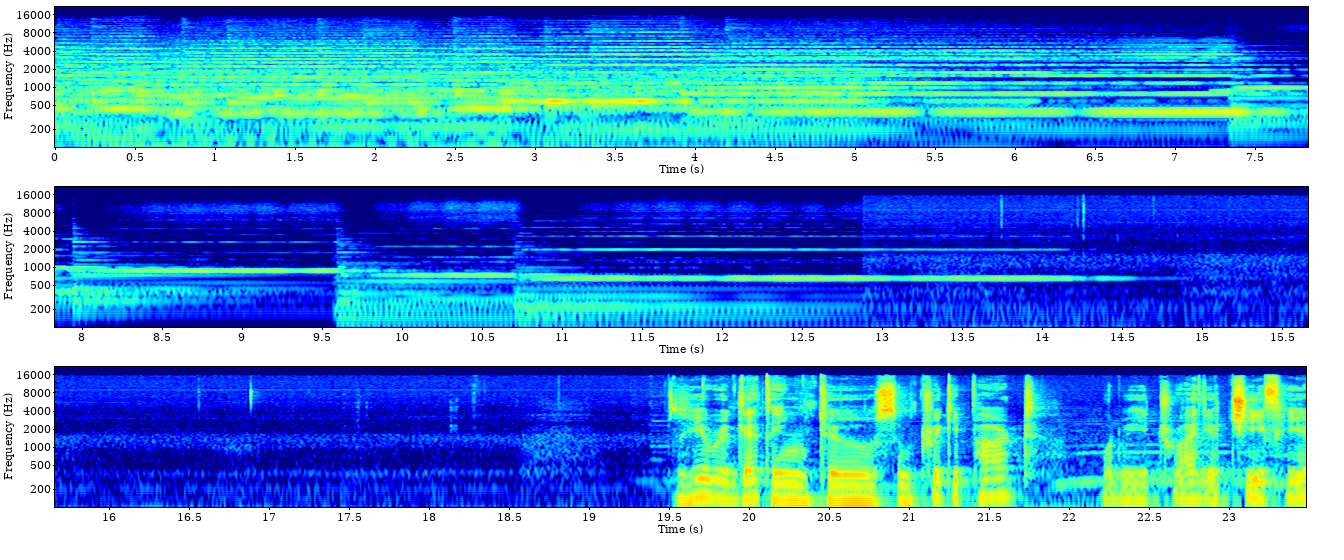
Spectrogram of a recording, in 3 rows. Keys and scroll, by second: 1.5 Tab, 8.3 Tab, 10.7 ctrl+r, 16.9 1, 17.7 shift+z.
